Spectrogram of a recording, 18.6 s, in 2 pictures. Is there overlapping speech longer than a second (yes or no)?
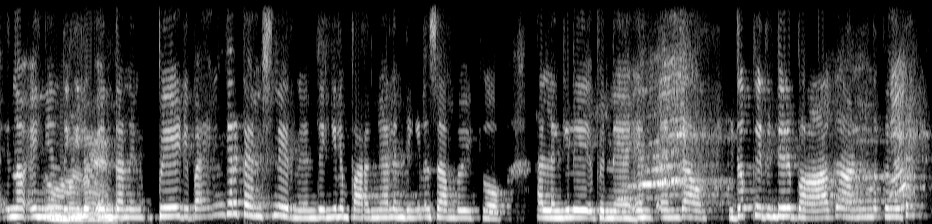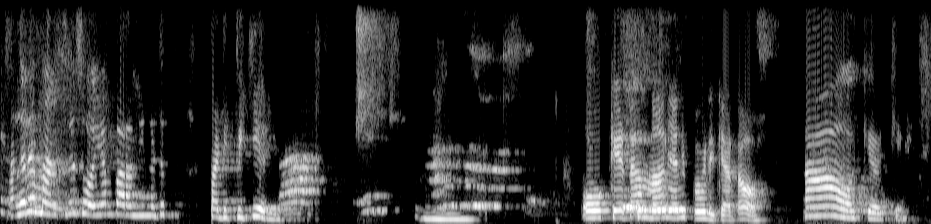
no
